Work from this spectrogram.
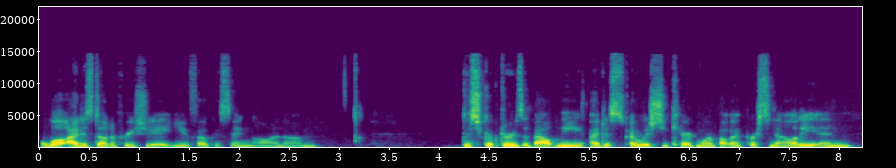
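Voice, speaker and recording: A woman co-hosting a live stream, casual and full of deadpan, sarcastic quips. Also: low-pitched, moderate pace. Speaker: stream co-host.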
